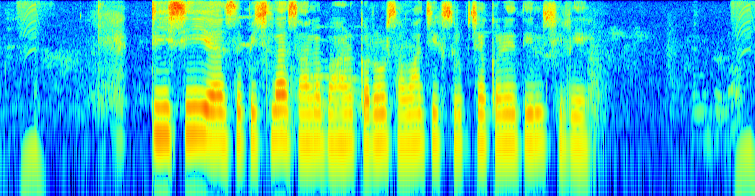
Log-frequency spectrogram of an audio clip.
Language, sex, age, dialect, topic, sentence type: Magahi, female, 18-24, Northeastern/Surjapuri, banking, statement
